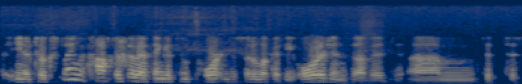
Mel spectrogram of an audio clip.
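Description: A man being interviewed as a guest, answering reflectively in a halting, thoughtful way with pauses and repeated words. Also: mid-range voice, a little mellow, highs cut off, slight background noise. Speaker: interview guest, author and hospice volunteer.

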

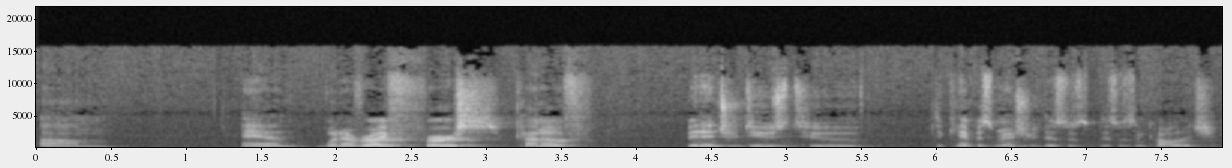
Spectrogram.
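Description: A man's voice: on the low side, measured pace, slight background noise. A young man born in South Korea, telling his personal testimony at church in a hesitant way with many fillers and restarts. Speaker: church member giving testimony. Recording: roomy sound with faint ambience.

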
